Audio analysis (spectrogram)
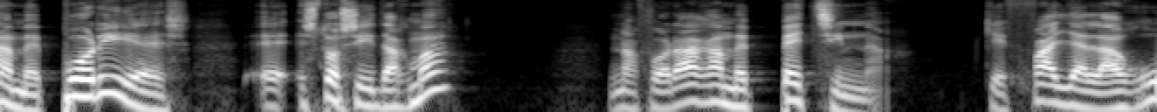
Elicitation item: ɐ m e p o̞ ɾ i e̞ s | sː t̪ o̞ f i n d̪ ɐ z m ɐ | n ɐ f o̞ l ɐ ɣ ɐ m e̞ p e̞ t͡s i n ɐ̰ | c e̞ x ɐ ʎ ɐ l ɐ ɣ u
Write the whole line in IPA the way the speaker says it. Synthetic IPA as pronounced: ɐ m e p o̞ ɾ i e̞ s | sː t̪ o̞ s i n d̪ ɐ ɣ m ɐ | n ɐ f o̞ ɾ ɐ ɣ ɐ m e̞ p e̞ t͡s i n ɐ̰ | c e̞ f ɐ ʎ ɐ l ɐ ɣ u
